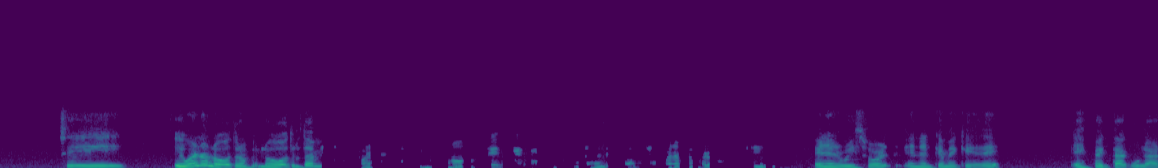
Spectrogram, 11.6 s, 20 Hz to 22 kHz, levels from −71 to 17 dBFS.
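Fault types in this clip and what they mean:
Speech suppressed in double talk: the speech is turned down, up to about 40 dB, likely echo-canceller muting.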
